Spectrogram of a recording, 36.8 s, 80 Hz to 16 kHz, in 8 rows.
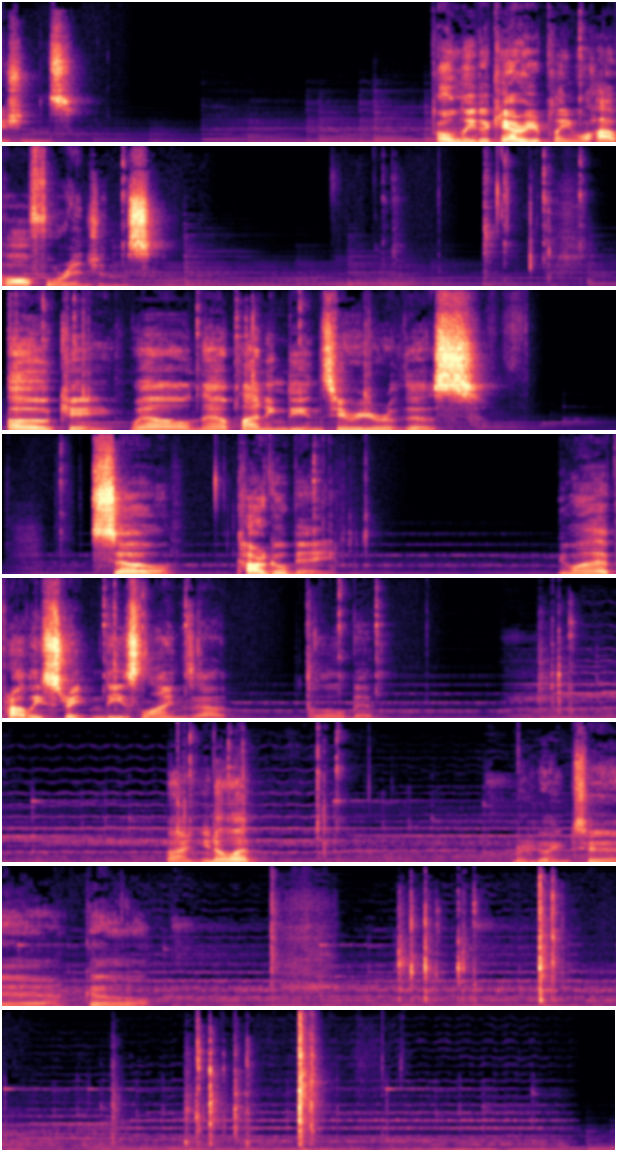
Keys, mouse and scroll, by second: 5.5-7.5 middle drag, 8.4 shift+middle drag, 8.9 middle drag, 9.5 shift+middle drag, 10.1 click, 10.6-11.0 middle drag, 11.4 shift+middle click, 13.8 Tab, 14.2-16.2 middle drag, 17.4-19.2 middle drag, 19.5 shift+middle click, 21.0 shift+click, 22.2 g, 22.4 g, 24.5 shift+click, 24.7 shift+middle click, 25.6 shift+click, 27.3 shift+click, 28.2-29.6 shift+drag, 30.6 s, 33.6 s, 36.2-36.8 drag.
